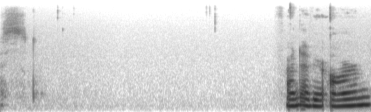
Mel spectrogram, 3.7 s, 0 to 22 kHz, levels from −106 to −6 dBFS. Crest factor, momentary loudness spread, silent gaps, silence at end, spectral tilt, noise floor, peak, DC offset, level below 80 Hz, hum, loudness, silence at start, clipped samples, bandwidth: 18 dB; 20 LU; none; 0 s; -6 dB/octave; -74 dBFS; -14 dBFS; under 0.1%; -82 dBFS; none; -27 LUFS; 0.05 s; under 0.1%; 17.5 kHz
